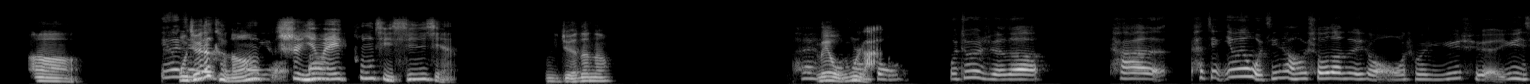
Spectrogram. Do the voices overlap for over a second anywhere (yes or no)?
yes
